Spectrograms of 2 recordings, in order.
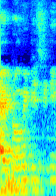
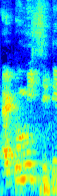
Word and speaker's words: atomicity: Molecularity क्या होती है, मॉलिक्यूलरिटी किसे कहते हैं, या एटोमिसिटी बेटा किसे कहते हैं। एटोमिसिटी होता है बेटा, एटोमोसिटी नहीं बेटा होता है, एटोमिसिटी। सॉरी स्पेलिंग सही कर लेना।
